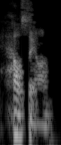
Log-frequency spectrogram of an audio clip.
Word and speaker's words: halcyon: Is that how you say it? I only read that word. – Halcyon. – Oh, see? Thank you.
